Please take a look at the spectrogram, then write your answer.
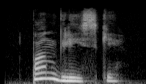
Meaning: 1. in English 2. quietly, suddenly, without permission (compare: French leave)
- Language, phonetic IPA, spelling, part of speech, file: Russian, [pɐ‿ɐnˈɡlʲijskʲɪ], по-английски, adverb, Ru-по-английски.ogg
